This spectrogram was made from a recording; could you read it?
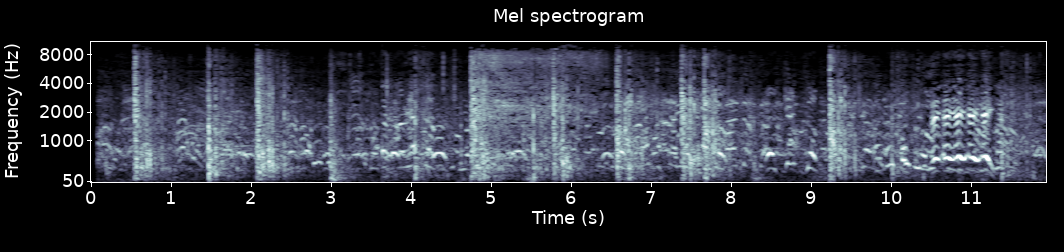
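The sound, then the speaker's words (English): Around ten sharp, loud gunshots crack out at irregular intervals, some echoing, as police and an environmental task force open fire to disperse galamsey miners in the eastern region town of Asamantanfo, over a constant background of agitated crowd babble and shouting voices. “Gunshots echo in the eastern region town of Asamantanfo as police and Ochiman Environmental Task Force open fire to dispel galamseys preventing the movement of an excavator that had been impounded.”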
